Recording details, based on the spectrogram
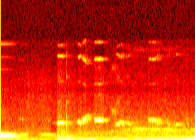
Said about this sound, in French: C'est l'oiseau.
